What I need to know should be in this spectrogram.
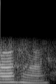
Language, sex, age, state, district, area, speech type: Odia, female, 45-60, Odisha, Nayagarh, rural, conversation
